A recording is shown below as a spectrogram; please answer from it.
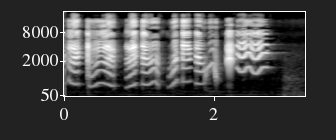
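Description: A parrot talks in high, squeaky, speech-like syllables: about six quick bursts over three seconds with a wavering, sliding pitch, then silence.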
